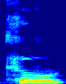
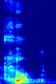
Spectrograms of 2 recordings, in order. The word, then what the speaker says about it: coup: in 1991 uh so this word is pronounced ku not koop all right which is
